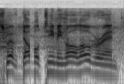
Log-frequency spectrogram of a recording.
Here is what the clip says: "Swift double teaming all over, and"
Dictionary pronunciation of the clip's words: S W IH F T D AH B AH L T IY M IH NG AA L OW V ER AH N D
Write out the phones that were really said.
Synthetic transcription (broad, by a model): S W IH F D AH B L T IY M IH NG AA L OW V ER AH N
